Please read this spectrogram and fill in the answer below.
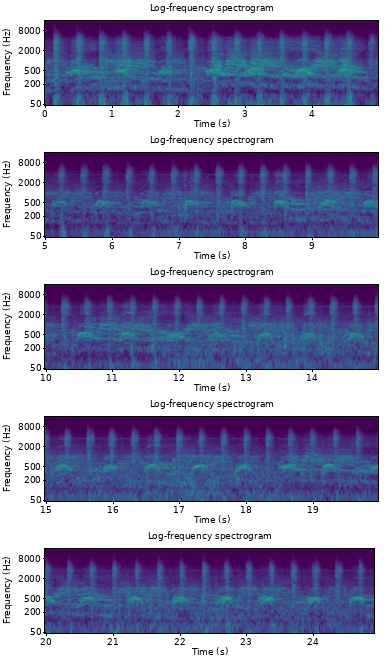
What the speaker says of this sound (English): These are cockatoos.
